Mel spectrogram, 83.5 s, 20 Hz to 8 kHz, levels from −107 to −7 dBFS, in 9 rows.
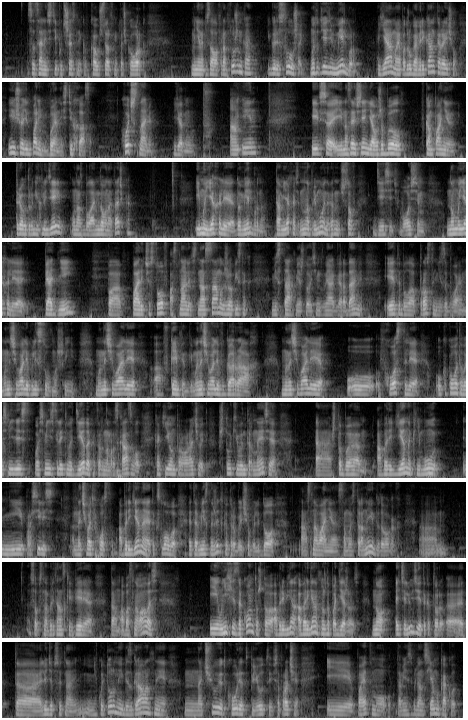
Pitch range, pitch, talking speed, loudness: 120-140 Hz, 130 Hz, 135 wpm, -41 LUFS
